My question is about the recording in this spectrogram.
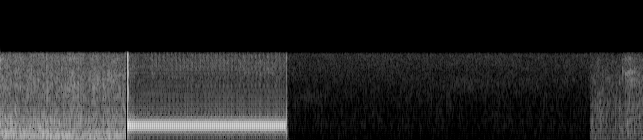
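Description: Steady single-pitch telephone line tone while a bank call is transferred, lasting about two seconds after a burst of noisy sound, then cutting to silence before faint sound returns at the end.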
